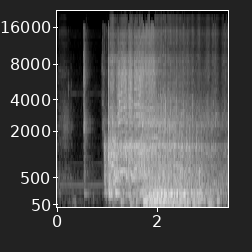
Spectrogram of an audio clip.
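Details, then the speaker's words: Neglected 1998 Yazoo YTKC22 three-wheel mower with a possibly weak 3-year-old battery, on charger boost: a sharp click, then the engine catches on starting fluid and runs roughly for a couple of seconds before dying. "that sounds like progress I think we might have done something right"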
